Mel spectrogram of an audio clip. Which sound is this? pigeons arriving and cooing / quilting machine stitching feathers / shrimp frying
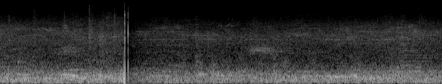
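pigeons arriving and cooing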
